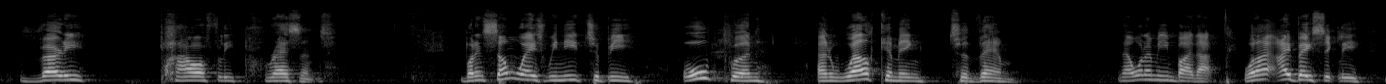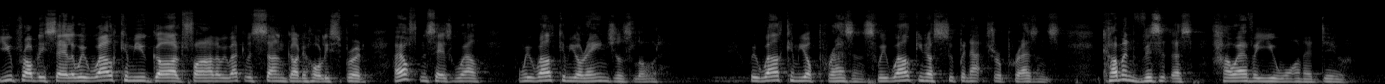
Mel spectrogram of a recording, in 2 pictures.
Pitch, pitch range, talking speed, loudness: 160 Hz, 145-185 Hz, 150 wpm, -29 LUFS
